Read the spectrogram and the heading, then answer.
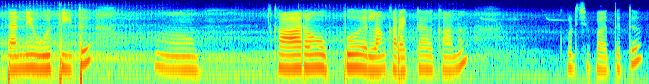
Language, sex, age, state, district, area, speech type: Tamil, female, 30-45, Tamil Nadu, Perambalur, rural, spontaneous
